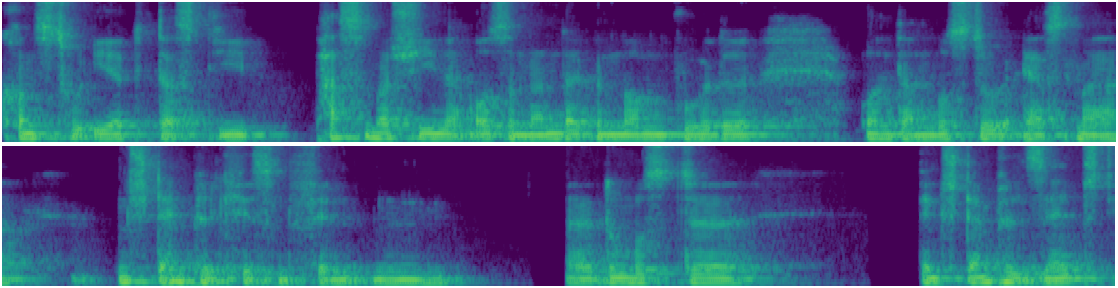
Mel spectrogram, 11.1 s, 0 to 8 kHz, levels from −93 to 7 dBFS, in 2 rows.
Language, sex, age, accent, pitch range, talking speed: German, male, 40-59, German, 90-105 Hz, 100 wpm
